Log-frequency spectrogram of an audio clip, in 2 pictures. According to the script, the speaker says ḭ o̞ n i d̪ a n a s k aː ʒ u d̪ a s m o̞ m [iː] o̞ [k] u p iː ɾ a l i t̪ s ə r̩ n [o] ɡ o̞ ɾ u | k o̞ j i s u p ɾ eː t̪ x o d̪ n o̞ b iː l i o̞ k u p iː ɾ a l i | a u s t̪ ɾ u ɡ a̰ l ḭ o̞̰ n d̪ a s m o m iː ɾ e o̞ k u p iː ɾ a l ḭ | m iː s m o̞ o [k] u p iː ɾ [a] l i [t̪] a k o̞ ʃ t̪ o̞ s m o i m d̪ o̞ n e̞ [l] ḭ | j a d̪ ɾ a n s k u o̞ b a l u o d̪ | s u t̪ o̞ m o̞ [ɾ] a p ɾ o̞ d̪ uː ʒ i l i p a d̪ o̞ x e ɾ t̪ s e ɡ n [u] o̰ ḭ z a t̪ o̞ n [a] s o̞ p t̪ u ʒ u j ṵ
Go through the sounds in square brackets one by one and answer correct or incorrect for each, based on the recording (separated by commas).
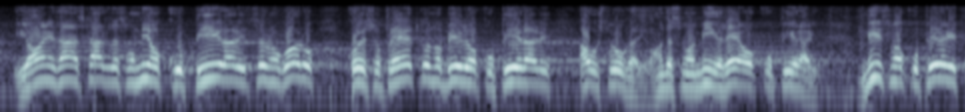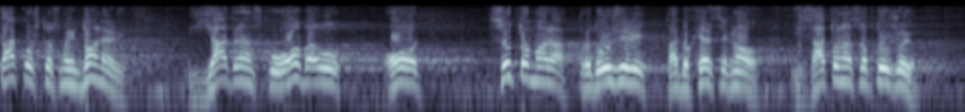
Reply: correct, correct, incorrect, correct, correct, correct, correct, correct, incorrect, correct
